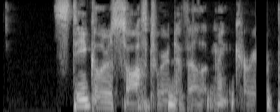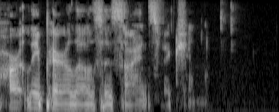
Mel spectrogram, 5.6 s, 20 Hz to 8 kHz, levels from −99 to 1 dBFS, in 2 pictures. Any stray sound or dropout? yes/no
yes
